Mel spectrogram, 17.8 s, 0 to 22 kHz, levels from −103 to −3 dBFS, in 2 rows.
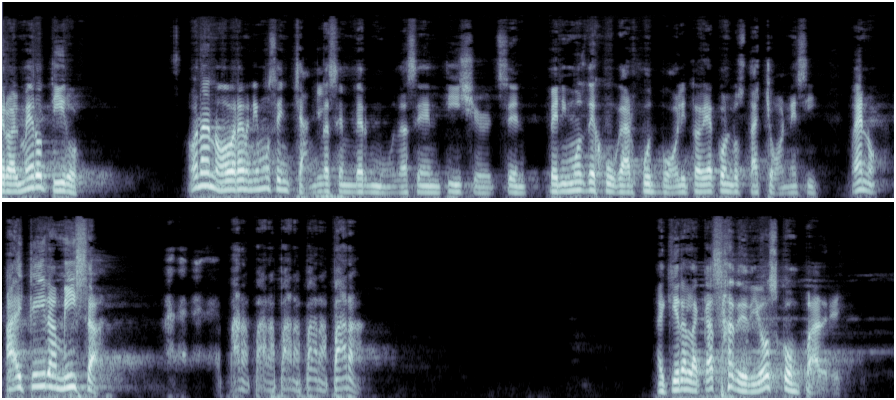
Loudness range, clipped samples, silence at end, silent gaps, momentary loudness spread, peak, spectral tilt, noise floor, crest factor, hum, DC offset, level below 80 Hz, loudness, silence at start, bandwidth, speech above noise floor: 10 LU; under 0.1%; 0.55 s; none; 16 LU; -2 dBFS; -5 dB/octave; under -90 dBFS; 20 dB; none; under 0.1%; -46 dBFS; -19 LUFS; 0 s; 16 kHz; over 71 dB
